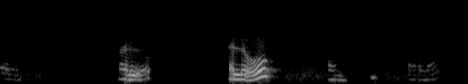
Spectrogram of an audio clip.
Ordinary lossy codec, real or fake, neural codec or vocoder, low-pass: none; fake; vocoder, 22.05 kHz, 80 mel bands, WaveNeXt; 3.6 kHz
